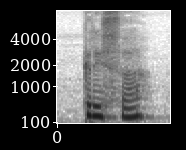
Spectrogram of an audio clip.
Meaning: 1. rat 2. unprincipled person
- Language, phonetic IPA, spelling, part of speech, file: Czech, [ˈkrɪsa], krysa, noun, Cs-krysa.ogg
